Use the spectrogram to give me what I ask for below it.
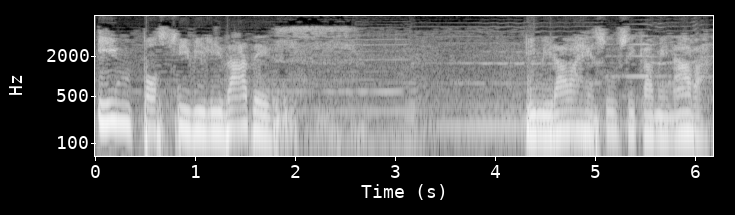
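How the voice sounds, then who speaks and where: A man preaching a sermon as pastor, dramatic and emphatic, slowing down to stress key words. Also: mid-range voice. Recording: dull lo-fi sound with faint music.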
